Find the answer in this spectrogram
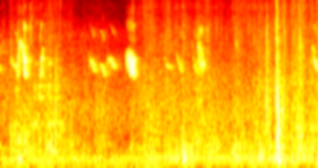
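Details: Chicks aged three weeks in a brooder give scattered high peeps, sparser than a full chorus, broken by thumps, scratching and one sharp clatter near the end.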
